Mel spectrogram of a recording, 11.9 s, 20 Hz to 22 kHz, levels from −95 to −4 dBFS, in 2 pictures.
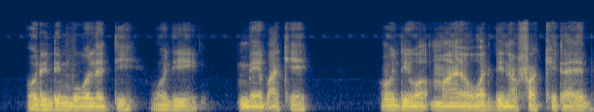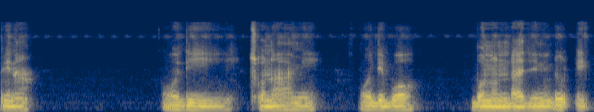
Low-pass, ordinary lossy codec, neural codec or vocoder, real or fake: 10.8 kHz; Opus, 32 kbps; none; real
